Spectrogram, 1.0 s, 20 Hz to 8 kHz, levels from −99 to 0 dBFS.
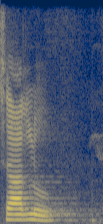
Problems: constant background noise, echo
